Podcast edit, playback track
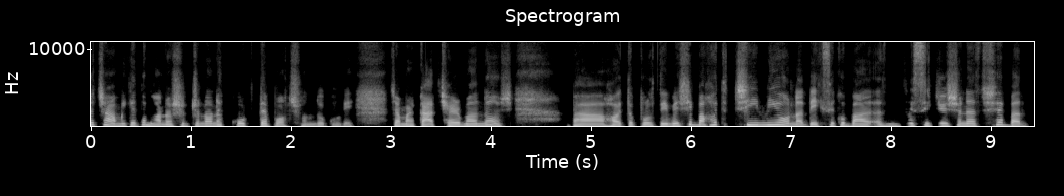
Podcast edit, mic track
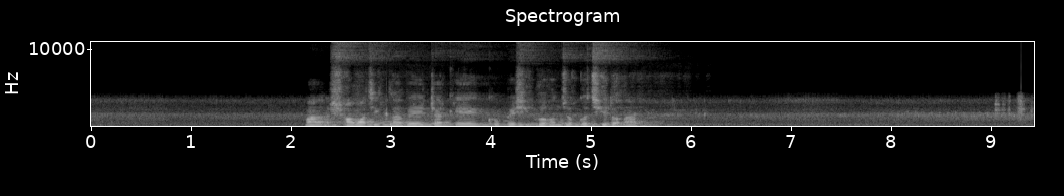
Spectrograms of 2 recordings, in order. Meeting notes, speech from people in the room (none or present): present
